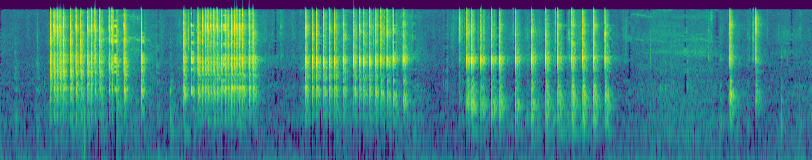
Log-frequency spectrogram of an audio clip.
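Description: A ratchet wrench tightens a bolt on an engine during piston reassembly, sounding in several bursts of rapid, close metallic clicking with short pauses between them and slower single clicks toward the end.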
